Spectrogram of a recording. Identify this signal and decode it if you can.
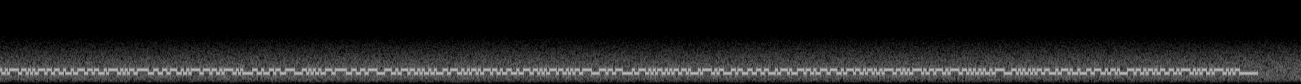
RTTY (45.45 baud, 170 Hz shift), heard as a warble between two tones, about 600 Hz centre, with radio static. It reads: … PALESTINE EXPLORATION FUND WAR SO MASSGEBLICH AN DER ERFORSCHUNG DIESES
